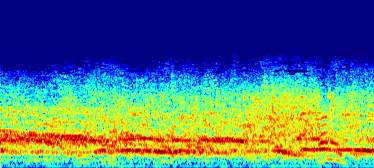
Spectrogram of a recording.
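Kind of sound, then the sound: crowd, applause and cheering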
